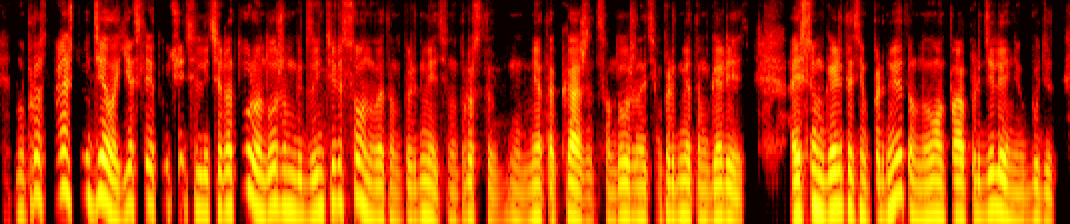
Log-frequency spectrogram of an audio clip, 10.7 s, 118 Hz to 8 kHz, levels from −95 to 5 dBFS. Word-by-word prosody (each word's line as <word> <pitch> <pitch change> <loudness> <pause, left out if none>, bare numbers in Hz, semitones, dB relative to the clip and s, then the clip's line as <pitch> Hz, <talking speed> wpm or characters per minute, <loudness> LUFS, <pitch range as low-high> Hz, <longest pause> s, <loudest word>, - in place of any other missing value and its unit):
Ну, 145 - -7
просто 200 +6 -2
понимаешь, 230 -3 +1
в 210 - -26
чём 200 - -3
дело, 195 -7 +6
если 170 +7 -2
это 165 - -6
учитель 170 -3 -7
литературы, 160 - +1
он 145 - +1
должен 160 0 0
быть 140 -2 -2
заинтересован 160 +2 -1
в - - -2
этом 115 -3 -3
предмете. 120 -1 -3
Ну, 105 - -8
просто, 130 -3 -5
ну, 110 +2 -10
мне 120 +3 -1
так 115 - -2
кажется, 110 - +2
он 105 - -6
должен 120 -1 +1
этим 110 -1 -8
предметом 125 -2 -1
гореть. 120 -5 0 0.4
А 130 - +3
если 140 +5 +5
он 150 - +4
горит 155 +3 +4
этим 140 -3 0
предметом, 150 - +1
ну, 125 +2 +1
он 130 -2 +1
по 135 0 +4
определению 130 -4 +1
будет 110 -2 -5
135 Hz, 220 wpm, -25 LUFS, 120-160 Hz, 0.4 s, дело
